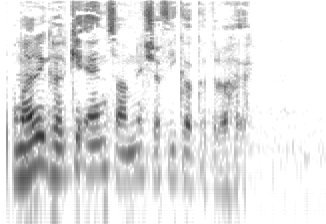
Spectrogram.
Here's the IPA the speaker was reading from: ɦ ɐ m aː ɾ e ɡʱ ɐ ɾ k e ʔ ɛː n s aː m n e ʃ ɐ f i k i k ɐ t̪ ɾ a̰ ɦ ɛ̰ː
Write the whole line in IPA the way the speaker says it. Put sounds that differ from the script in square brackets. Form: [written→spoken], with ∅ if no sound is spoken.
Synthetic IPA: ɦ ɐ m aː ɾ e ɡʱ ɐ ɾ k e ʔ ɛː n s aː m n e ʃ ɐ f i k [i→a] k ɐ t̪ ɾ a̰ ɦ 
